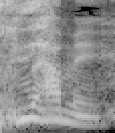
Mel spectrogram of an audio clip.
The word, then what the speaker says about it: Dhame: Es de D-H-A-M-E, Dame. – ¿No será Dafne? – No, Dafne es con una... – Pronúncelo como sería en inglés. Dame.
